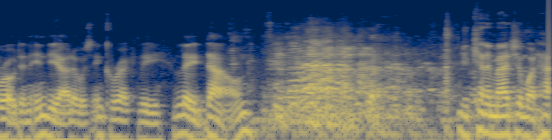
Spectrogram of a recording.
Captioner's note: audience laughs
